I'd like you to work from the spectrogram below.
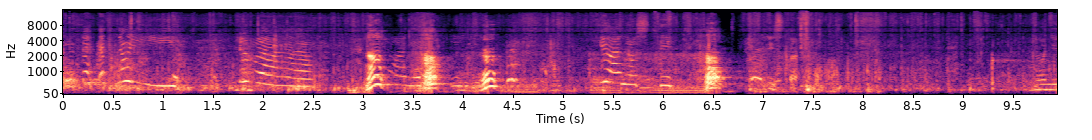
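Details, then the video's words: Great Pyrenees puppies yipping and barking: curved, whiny yelps early on, then sharp barks in a cluster around the middle. A person talks to them in Finnish throughout. "great pyrenees puppies"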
